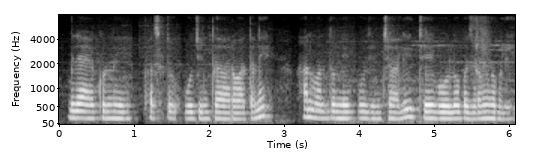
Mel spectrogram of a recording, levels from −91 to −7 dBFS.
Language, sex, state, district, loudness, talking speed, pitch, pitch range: Telugu, female, Telangana, Nalgonda, -19 LUFS, 90 wpm, 180 Hz, 175-185 Hz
